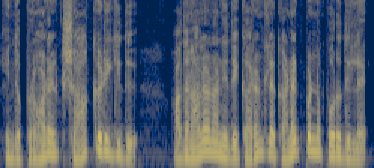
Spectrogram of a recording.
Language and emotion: Tamil, fearful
